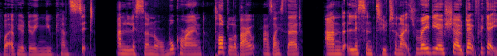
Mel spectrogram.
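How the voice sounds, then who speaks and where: A woman's voice: fairly low pitch, sharp tone, dry recording. A woman with a southern English accent hosting a casual bedtime podcast in a chatty, rambling, playful way. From England. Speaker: podcast host. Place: small home studio.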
